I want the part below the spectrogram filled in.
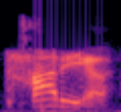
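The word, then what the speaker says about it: Haataja: You said Eric Tahaha. – Yep. – I think it's pronounced Hadia. – Hadia, it is. It's H-A-A-T-A-J-A. – Yeah.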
